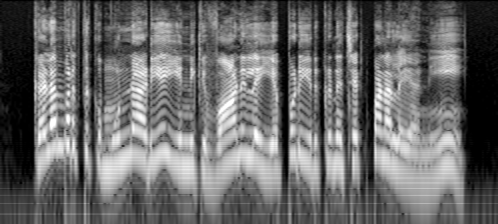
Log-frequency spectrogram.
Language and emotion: Tamil, angry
